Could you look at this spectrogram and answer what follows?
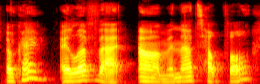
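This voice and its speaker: A woman hosts a casual podcast interview in a notably deep voice. She asks friendly questions and keeps her guest talking with quick words of agreement. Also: expressive, sharp tone.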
